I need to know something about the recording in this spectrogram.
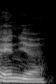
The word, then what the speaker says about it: Enya: Some of it's Anya? quite Anya some- or Enya? Enya- Well, how do you Enya. pronounce it? Enya? Enya.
